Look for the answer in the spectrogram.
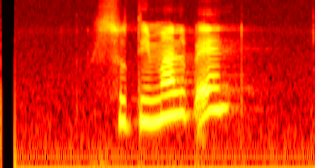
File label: ixil; lanzar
